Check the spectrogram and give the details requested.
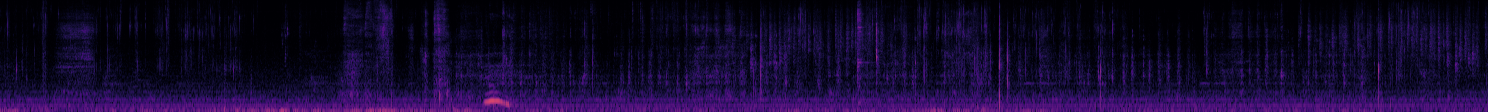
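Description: Close-miked eating: chewing and biting, with scattered short clicks of chopsticks against a ceramic bowl over a steady low hum. About ten seconds in there is a brief falling hum of the voice, the loudest moment.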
